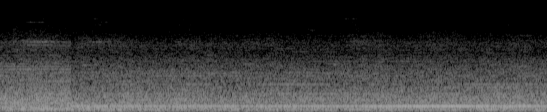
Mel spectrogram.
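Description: Steady industrial hum of forge-shop machinery, with a constant low drone coming in about a second in and holding.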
